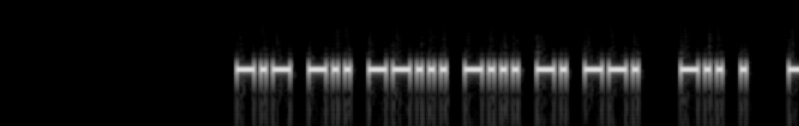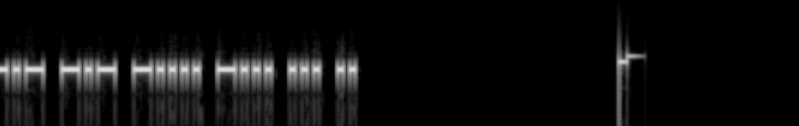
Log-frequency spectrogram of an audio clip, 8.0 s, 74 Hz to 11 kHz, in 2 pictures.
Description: Morse code, heard as a keyed tone, about 37 wpm, 700 Hz. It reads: KD7BNG DE KK6BSI
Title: USA Callsign DE Callsign - 6 Characters - 40wpm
